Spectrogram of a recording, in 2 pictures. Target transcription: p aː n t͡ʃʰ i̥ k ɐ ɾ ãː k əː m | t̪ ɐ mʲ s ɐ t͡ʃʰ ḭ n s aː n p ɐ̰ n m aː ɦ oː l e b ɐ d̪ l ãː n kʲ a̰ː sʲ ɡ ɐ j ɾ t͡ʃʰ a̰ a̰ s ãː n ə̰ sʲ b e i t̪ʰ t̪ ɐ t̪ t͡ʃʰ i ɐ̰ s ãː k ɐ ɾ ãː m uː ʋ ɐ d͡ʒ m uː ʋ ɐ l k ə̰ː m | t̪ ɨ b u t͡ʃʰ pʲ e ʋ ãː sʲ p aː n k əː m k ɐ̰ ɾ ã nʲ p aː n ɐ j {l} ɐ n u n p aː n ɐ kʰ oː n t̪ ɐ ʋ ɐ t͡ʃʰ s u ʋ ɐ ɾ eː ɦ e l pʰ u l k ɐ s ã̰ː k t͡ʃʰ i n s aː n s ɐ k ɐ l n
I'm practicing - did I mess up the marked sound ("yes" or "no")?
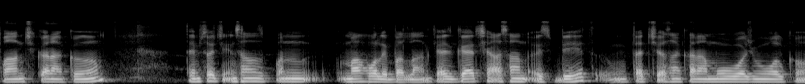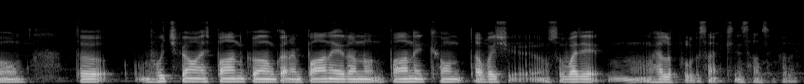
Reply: yes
